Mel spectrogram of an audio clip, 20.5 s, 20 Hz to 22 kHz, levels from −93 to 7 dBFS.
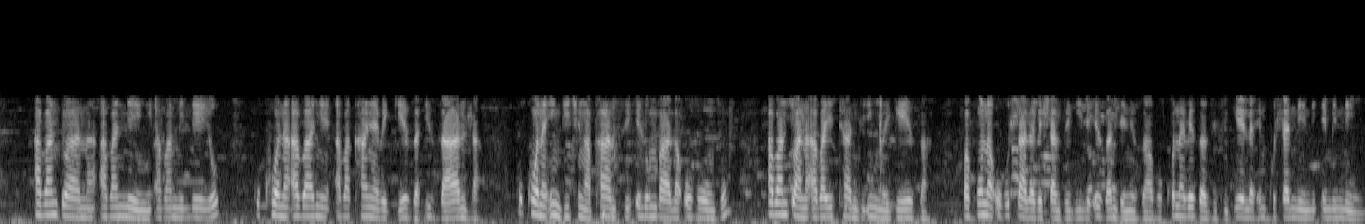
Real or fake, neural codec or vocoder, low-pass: real; none; 3.6 kHz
